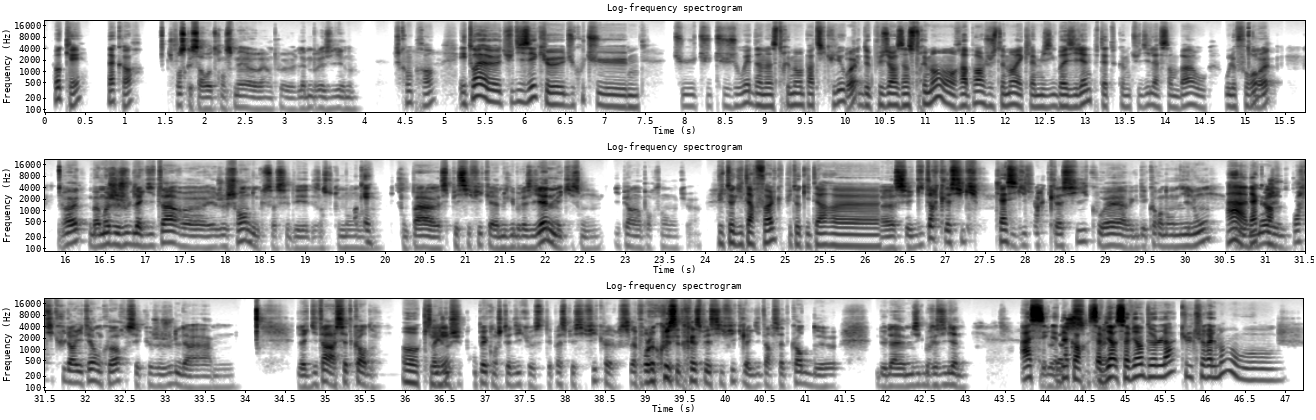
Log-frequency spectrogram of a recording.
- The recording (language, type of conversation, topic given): French, podcast, En quoi voyager a-t-il élargi ton horizon musical ?
- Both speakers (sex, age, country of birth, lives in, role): male, 30-34, France, France, guest; male, 30-34, France, France, host
- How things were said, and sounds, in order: drawn out: "tu"; laughing while speaking: "pour le coup"; drawn out: "ou ?"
